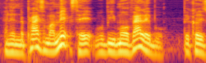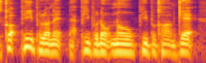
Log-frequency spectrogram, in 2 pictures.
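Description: Here's a low-pitched, fast, mellow male voice with a breathy edge. He comes from Brixton in south London and, as a guest on an interview, tells stories in a relaxed way with a South London accent, street slang, and frequent checks that he's being understood.

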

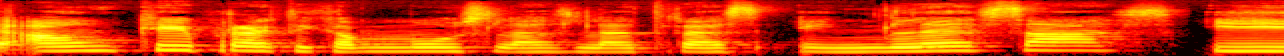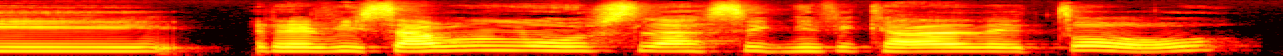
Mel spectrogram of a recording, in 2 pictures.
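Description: A woman whose first language is English, teaching an English lesson in careful, non-native Spanish. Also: high-pitched.

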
